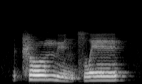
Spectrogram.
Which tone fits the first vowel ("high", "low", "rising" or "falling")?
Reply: high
